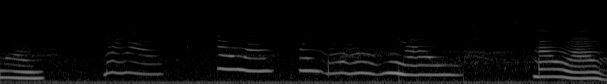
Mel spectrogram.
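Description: A young child making wordless, sing-song 'ooo' sounds: about five drawn-out notes that swoop up and down in pitch, in the way the child voices the glider's dives and loops.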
